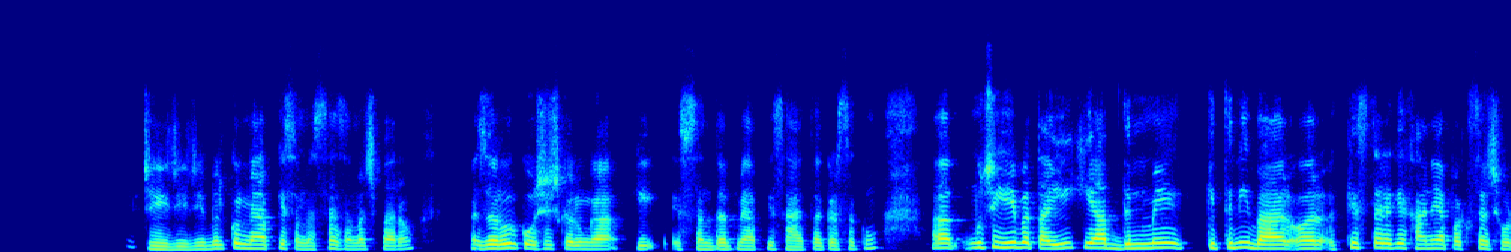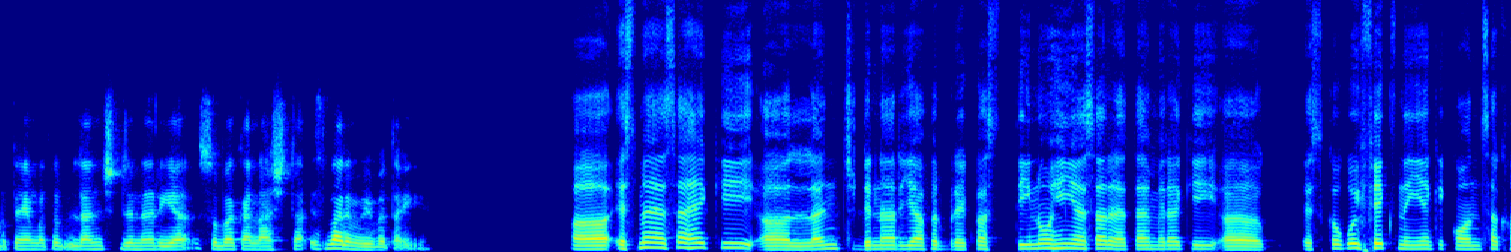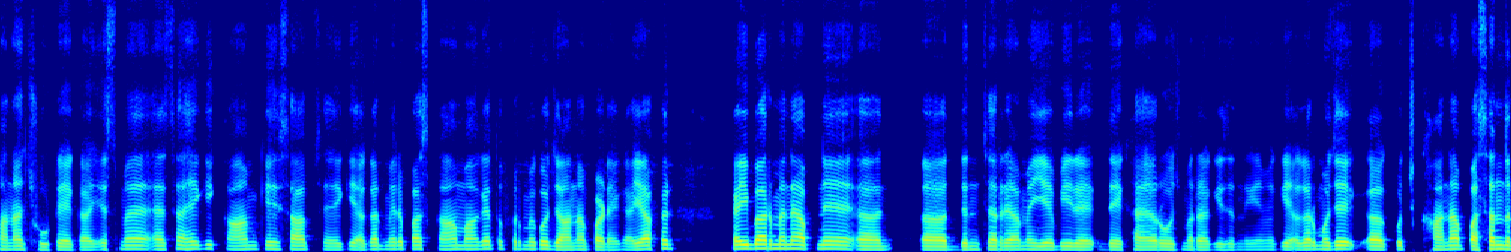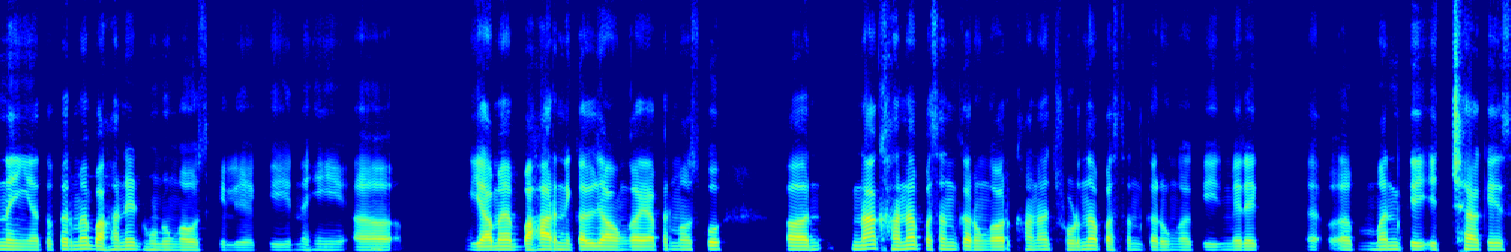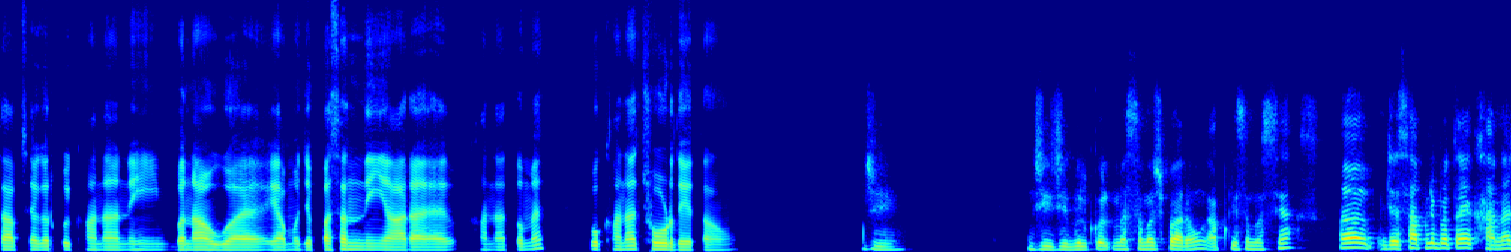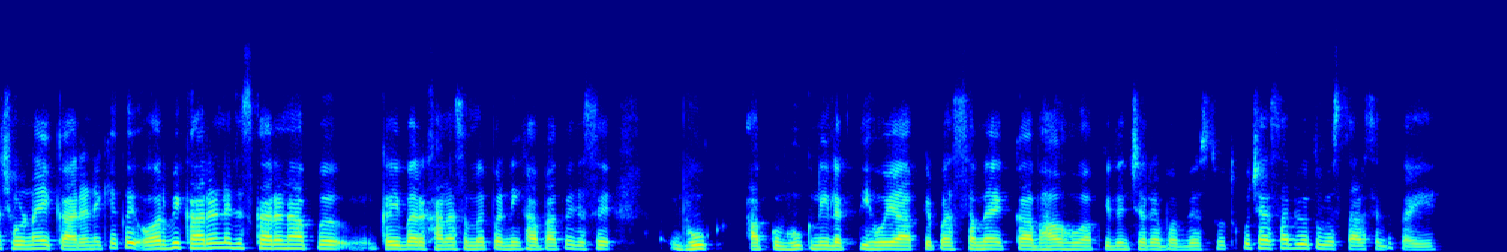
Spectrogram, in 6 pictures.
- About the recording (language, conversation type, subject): Hindi, advice, क्या आपका खाने का समय अनियमित हो गया है और आप बार-बार खाना छोड़ देते/देती हैं?
- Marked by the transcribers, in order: in English: "फ़िक्स"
